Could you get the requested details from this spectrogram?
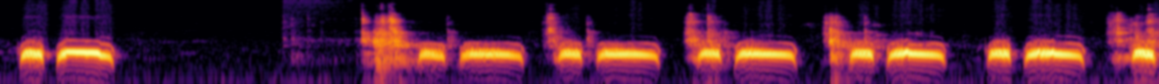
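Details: Female spotted dove cooing to rouse a male: one pair, a two-second gap, then a regular series of short and long low coos, with faint tapping noises.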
